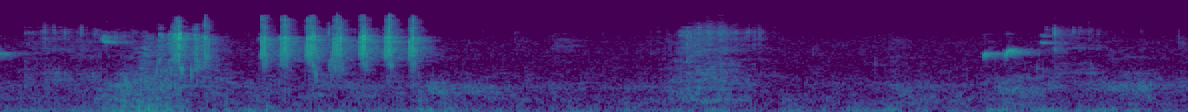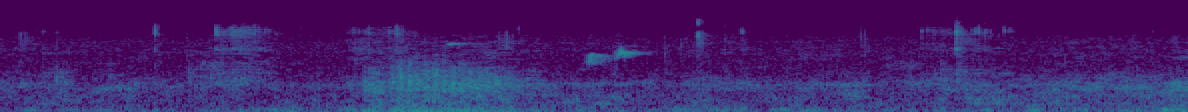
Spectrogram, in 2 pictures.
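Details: European goldfinch song from a breeding aviary: a quick run of rhythmic buzzy notes, then sparse twittering, short upward chirps and a few liquid whistles over a low room hum.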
